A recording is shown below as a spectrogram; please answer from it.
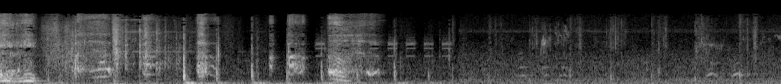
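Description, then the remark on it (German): A sick dog chokes on chicken and gags in harsh, irregular bursts of wheezing and retching for about four seconds, then the sound gives way to a quieter stretch of background noise. “Wow, der Hund ist aber krank.”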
